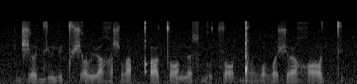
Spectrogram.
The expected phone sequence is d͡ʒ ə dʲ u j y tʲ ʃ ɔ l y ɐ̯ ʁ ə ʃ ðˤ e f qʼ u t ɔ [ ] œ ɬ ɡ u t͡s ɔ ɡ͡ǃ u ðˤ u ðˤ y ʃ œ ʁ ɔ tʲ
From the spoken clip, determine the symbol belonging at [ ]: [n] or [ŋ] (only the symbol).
n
